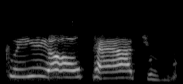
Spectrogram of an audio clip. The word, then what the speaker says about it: Cleopatra: Cleopatra.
